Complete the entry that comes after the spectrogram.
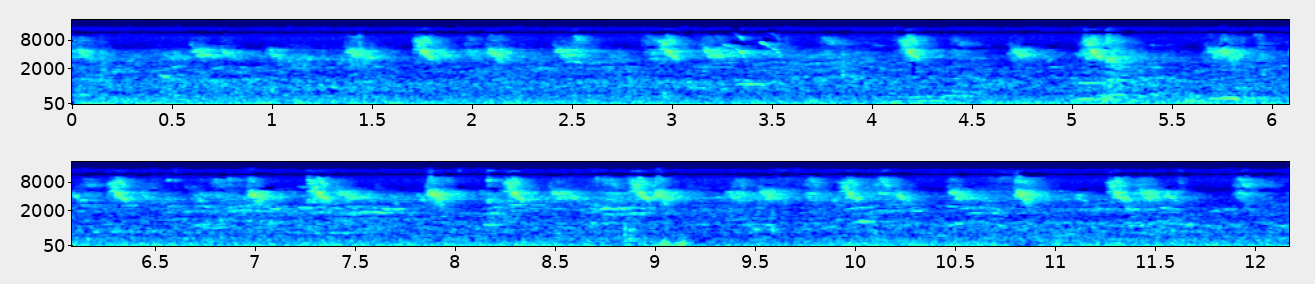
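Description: Small birds chirping, short high chirps repeated irregularly over a steady low background noise.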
